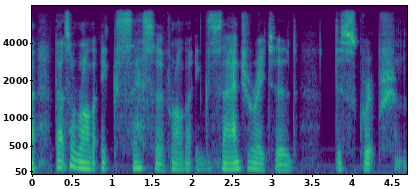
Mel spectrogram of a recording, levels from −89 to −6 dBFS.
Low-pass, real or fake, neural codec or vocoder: 7.2 kHz; real; none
